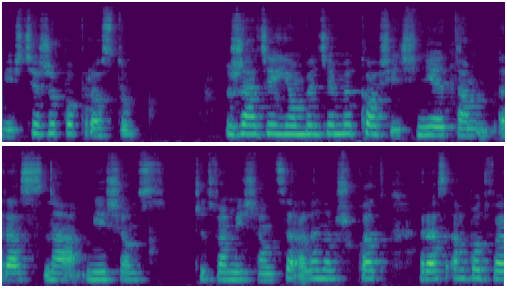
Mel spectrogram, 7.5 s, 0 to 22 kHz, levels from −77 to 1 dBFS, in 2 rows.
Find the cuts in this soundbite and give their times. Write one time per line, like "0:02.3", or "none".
none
